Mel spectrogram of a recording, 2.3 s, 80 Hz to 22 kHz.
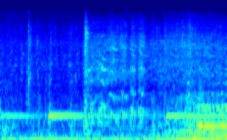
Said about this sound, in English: Oh, it sounds awesome. The C4 had a much easier time this morning cranking up. Very quiet car. It is. I don't think we're going to hear it among the competition.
